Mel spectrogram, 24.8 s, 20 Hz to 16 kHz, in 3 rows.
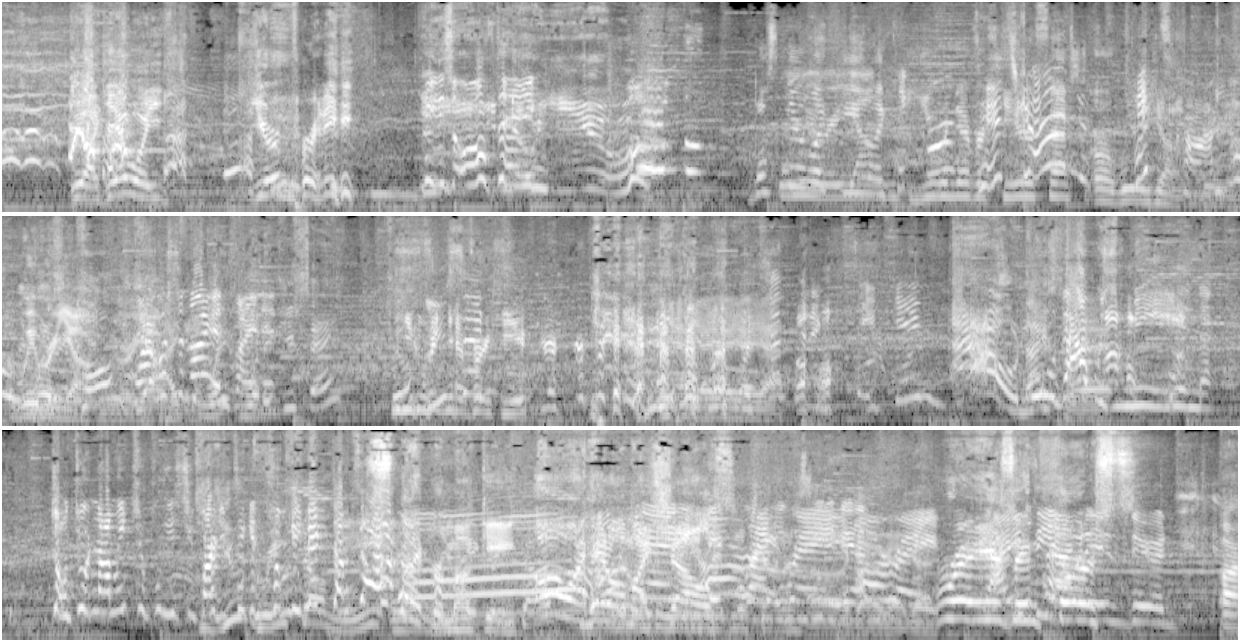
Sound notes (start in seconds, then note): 13.7 laughs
